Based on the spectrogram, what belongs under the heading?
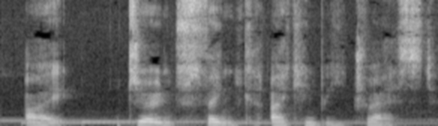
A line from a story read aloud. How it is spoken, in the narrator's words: sighed poor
